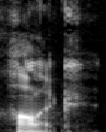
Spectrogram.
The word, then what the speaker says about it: Holic: It's actually pronounced as Holic, and that's how I'm going to refer to it throughout the podcast.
